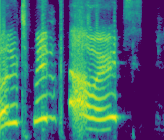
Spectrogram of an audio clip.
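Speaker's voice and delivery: high, loud, slow, belted-out heroic battle cry.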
